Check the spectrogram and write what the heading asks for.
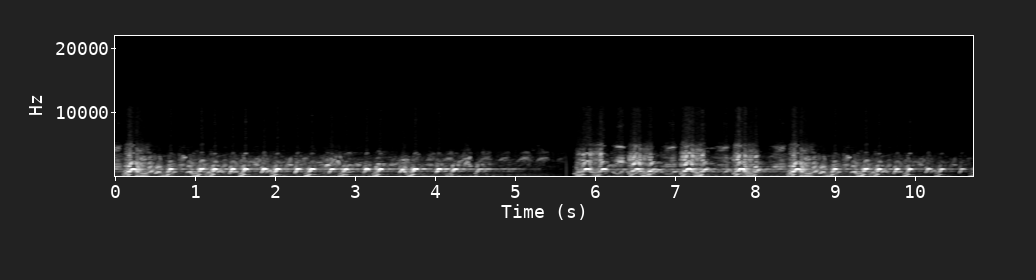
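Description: Rapid, repeated animal calls, several a second and fairly loud. They fade and stop a little past halfway, then start again abruptly.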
